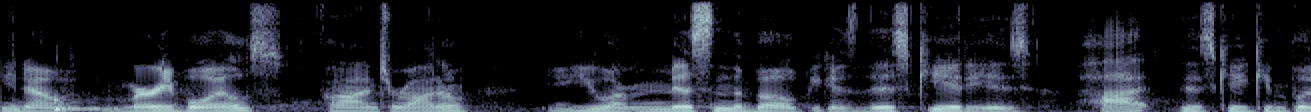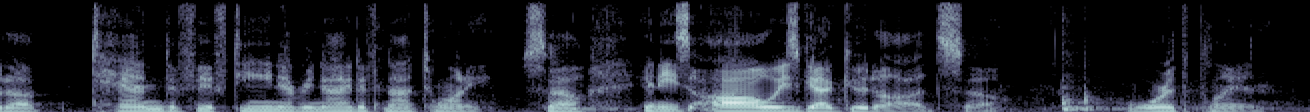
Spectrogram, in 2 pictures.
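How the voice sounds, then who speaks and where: This man talks at a moderate pace in a fairly high pitch, keeping his intonation fairly even. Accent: Boston. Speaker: sports betting podcast co-host. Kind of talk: casual podcast chat.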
